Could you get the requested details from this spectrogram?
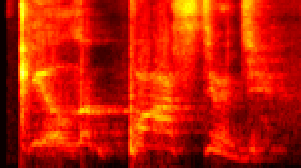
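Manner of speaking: shrill, loud yell, pitched very high. Playing the character Ravenheart as a spell flies his way, yelling. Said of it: "in a voice that is very unlike his ... just yell".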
